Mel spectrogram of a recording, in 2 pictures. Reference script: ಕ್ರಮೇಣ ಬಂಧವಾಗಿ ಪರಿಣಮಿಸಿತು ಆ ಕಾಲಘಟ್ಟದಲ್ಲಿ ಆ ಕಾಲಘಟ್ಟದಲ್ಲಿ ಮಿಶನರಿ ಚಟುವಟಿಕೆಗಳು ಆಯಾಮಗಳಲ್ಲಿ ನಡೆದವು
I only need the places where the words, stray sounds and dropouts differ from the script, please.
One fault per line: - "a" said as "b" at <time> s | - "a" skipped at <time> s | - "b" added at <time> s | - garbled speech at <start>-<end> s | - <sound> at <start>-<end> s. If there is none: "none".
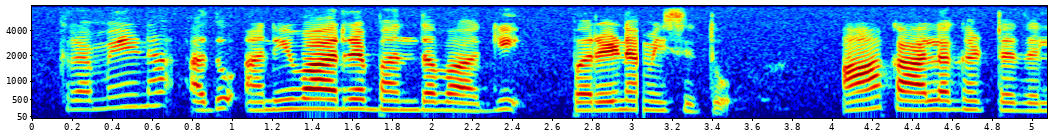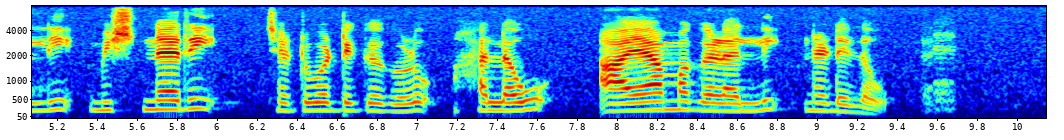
- "ಅದು ಅನಿವಾರ್ಯ" added at 0.8 s
- dropout at 3.0-3.1 s
- "ಆ ಕಾಲಘಟ್ಟದಲ್ಲಿ" skipped at 5.3 s
- "ಹಲವು" added at 7.3 s
- laugh at 9.5-9.7 s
